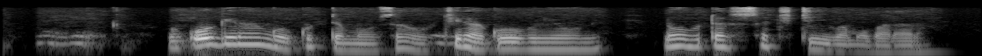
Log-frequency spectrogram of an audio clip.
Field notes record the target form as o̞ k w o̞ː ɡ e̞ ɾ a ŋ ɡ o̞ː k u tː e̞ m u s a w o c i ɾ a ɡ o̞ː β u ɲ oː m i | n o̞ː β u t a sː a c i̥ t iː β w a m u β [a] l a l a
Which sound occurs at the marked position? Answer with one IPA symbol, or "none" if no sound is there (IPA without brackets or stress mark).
a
